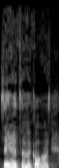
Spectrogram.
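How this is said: It is said in a put-on character voice.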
